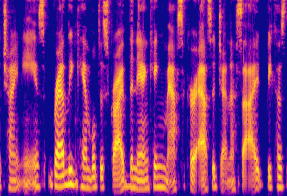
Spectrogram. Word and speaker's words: Nanking: The corpses and massacred victims, with the Japanese soldiers standing nearby Nanking, I know how to say that. It's a J, but it sounds like a K. Nanking,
